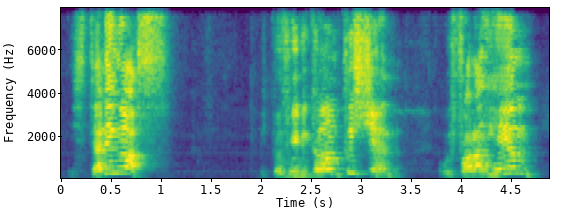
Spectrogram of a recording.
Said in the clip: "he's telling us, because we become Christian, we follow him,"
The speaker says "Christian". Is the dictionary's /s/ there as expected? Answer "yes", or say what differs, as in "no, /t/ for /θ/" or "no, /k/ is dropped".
yes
